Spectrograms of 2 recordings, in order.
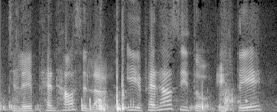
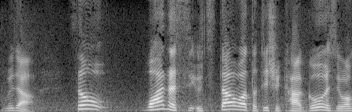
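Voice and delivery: ordinary talk

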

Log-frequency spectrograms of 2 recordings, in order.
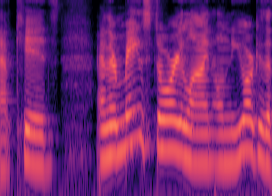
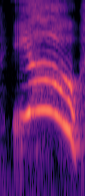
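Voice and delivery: surprised yo. Retold or imitated. Shocked reaction to body slam.

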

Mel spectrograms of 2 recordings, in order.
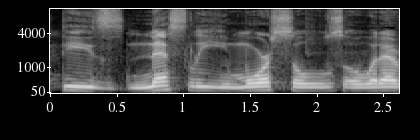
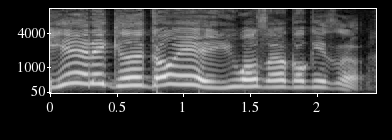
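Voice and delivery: much higher, louder mom voice; imitating his mother; 14 semitones higher, 4 dB louder than usual. Son retells mom urging him to eat, in a high mom voice. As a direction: play mom offering the morsels. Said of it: "Why you sound just like her?".

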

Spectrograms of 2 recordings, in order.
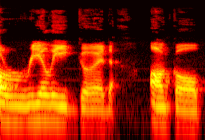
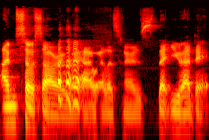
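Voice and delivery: low, rambling stoned apology; 7 semitones lower, 7 dB quieter, faster than usual. Real, not acted. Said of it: "My edible's kicking in".

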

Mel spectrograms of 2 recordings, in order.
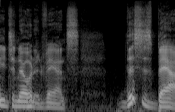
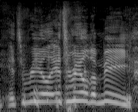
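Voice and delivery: crying fan; 12 semitones higher, 5 dB louder, slower than usual. Pretend. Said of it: "somebody's crying now. They're like".

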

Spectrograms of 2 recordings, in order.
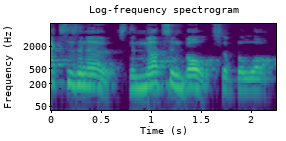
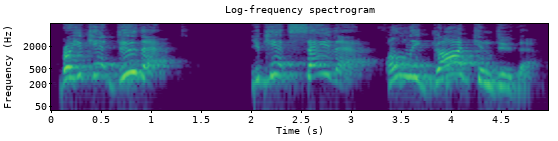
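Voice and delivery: shocked scribes; 9 semitones higher than usual. Retold or imitated. Scribes objecting to Jesus, high incredulous protest. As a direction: play the appalled scribes calling him out. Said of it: "And they're like".

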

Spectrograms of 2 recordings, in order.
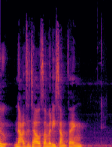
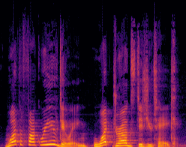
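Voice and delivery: slow, high-pitched disbelieving demand; incredulous scolding; 6 semitones higher, slower than usual. Pretend. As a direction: scold the character, stretching the words. Listener scolds character in disbelief.

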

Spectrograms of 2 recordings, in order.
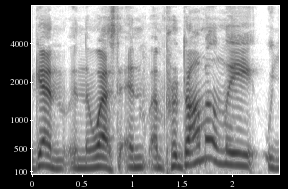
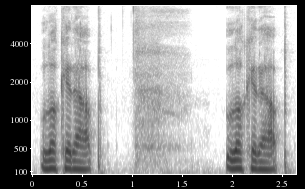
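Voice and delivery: low, soft librarian voice; 4 semitones lower, 6 dB quieter than usual. Acted. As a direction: quietly send them off like a librarian. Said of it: "my impression of a librarian".

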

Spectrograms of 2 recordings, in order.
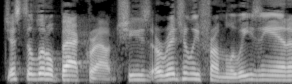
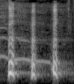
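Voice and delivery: high wheezing laugh; 6 dB quieter than usual. Real, not acted. Big laugh after joke.

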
